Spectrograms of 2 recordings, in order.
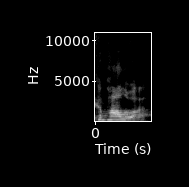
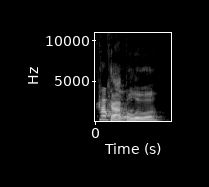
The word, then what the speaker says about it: Kapalua: And he has an excellent course history at Kapalua. Did I say that right? Kapalua. Thank you. Wrong emphasis on the wrong syllable. On the wrong vowel.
